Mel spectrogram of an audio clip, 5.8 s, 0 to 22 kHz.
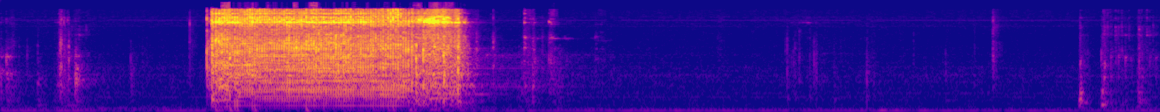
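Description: A DeWalt XR DCF870 hydraulic impact driver running in one loud, close burst of just over a second of high-pitched whirring hum, then quiet with a few small clicks.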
